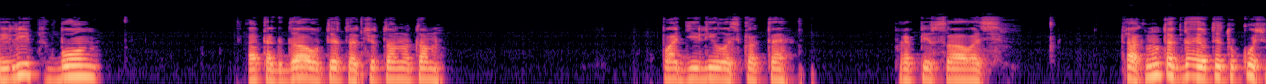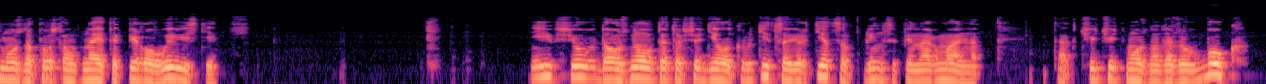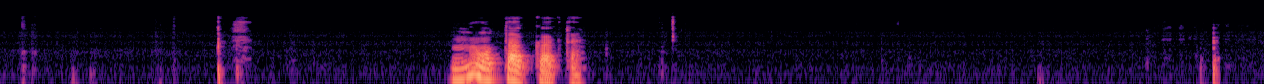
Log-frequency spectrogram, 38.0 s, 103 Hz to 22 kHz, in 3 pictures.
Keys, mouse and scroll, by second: 2.2 click, 3.5 g, 8.0 g, 11.3 click, 12.0 g, 13.3 click, 14.0 click, 14.8 g, 17.1 click, 21.1 click, 22.9 g, 25.5 click, 27.5 KP_1, 31.9-37.9 middle drag.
